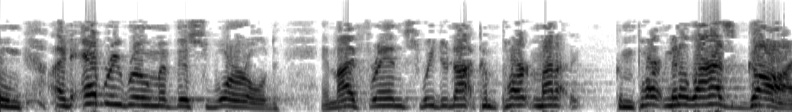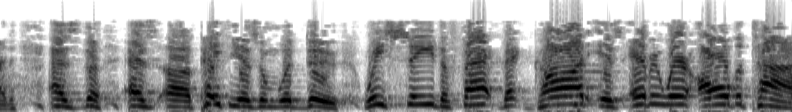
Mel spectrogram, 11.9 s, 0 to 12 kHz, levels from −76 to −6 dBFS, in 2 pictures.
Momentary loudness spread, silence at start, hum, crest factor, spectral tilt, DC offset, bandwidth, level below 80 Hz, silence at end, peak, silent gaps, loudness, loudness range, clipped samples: 8 LU; 0 s; none; 10 dB; -5.5 dB/octave; under 0.1%; 12 kHz; -42 dBFS; 0 s; 0 dBFS; none; -9 LUFS; 4 LU; 0.5%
